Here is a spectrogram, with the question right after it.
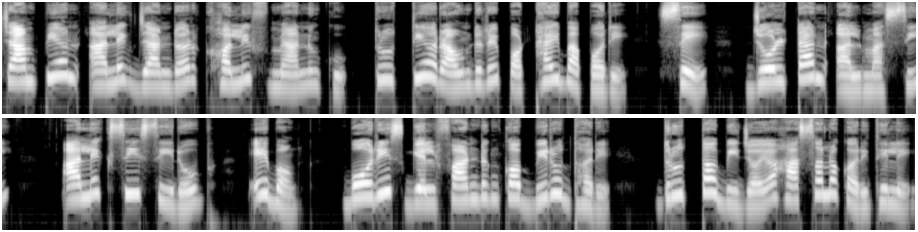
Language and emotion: Odia, neutral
